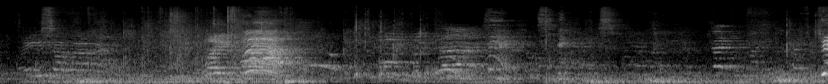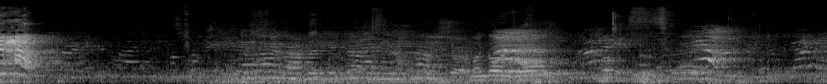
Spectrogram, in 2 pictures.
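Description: Children and adults chatter quietly in the background.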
